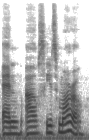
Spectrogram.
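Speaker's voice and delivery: ordinary delivery, nothing marked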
